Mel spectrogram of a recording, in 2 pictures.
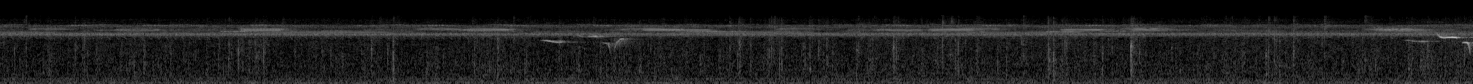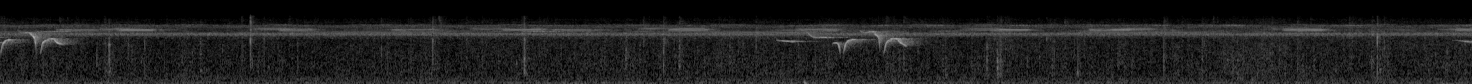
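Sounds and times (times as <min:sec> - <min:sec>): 
tropical rain: 0:00.0 - 0:29.4.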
